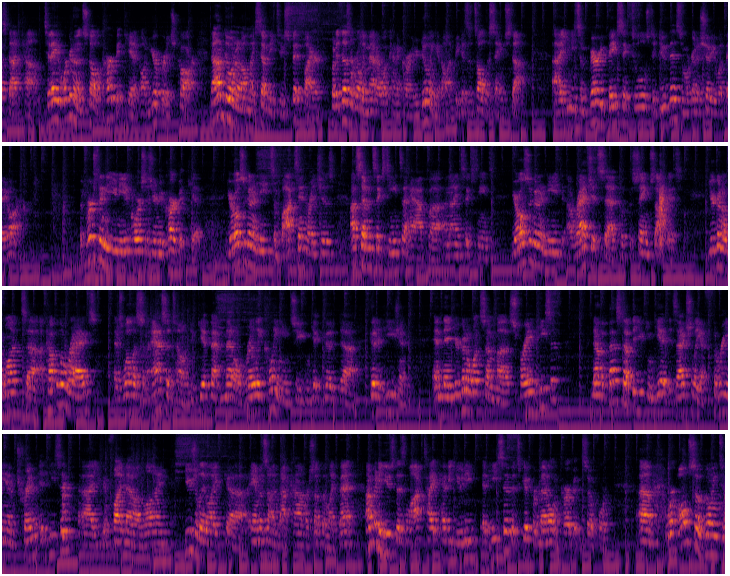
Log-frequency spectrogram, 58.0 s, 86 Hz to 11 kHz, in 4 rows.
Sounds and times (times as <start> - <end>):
Speech: 0.0 - 15.1, 16.1 - 40.2, 40.8 - 58.0
Music: 0.0 - 58.0.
